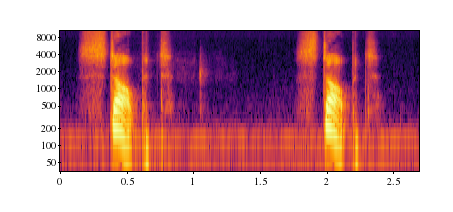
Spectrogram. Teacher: Sometimes the E and the D at the end sounds like a T.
